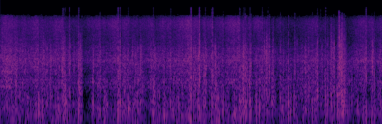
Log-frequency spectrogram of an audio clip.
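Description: Wind buffeting the microphone on a moving ship's open stern deck: a loud, ragged rush that swells and drops in quick gusts, with the churning wake below it.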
